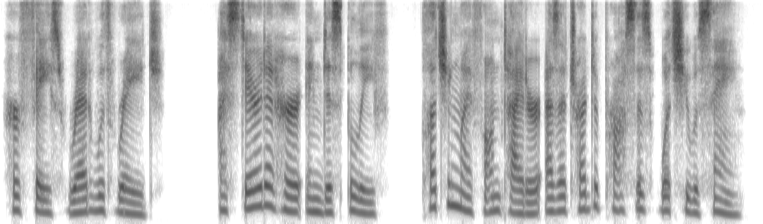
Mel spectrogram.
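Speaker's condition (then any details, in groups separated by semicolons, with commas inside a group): No condition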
